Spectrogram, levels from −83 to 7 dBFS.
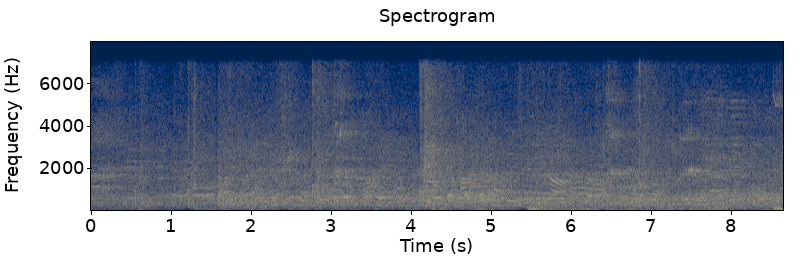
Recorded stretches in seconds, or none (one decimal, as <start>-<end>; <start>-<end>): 0.0-1.5; 3.7-8.7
